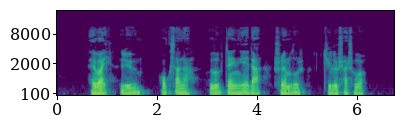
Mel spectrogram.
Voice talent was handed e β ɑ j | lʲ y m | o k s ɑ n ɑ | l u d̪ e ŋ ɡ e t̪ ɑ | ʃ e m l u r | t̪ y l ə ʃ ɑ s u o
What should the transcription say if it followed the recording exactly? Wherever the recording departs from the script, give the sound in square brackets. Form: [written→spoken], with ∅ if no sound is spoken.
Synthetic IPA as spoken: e β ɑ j | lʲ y m | o k s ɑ n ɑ | l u [d̪→t̪] e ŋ ɡ e [t̪→d̪] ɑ | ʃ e m l u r | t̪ y l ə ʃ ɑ [s→ʃ] u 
